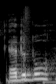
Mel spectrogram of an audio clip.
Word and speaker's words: EDBL: There's a young guy, I think it's pronounced Edible, right? – EDBL.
